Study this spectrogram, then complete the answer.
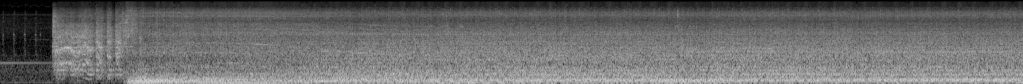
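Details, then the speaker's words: Dodge Hemi V8 after new serpentine belt and tensioner: crank, catch and even idle, no chirp or squeal as AC compressor kicks on; belt holding on all pulleys, normal start and idle. "I'm going to start it up real quick make sure we don't jump off any of the pulleys"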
